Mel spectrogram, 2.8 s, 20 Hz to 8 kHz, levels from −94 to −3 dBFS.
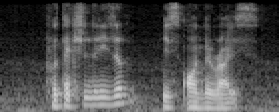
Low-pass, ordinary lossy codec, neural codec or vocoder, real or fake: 7.2 kHz; none; codec, 16 kHz, 4 kbps, FreqCodec, larger model; fake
